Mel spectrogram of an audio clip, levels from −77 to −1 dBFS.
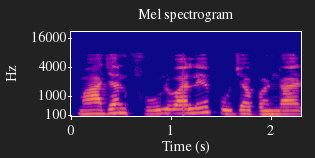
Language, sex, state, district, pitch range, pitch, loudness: Hindi, male, Maharashtra, Nagpur, 165-195 Hz, 175 Hz, -28 LUFS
